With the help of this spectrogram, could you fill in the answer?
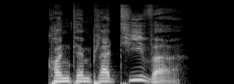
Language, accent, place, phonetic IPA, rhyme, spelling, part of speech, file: German, Germany, Berlin, [kɔntɛmplaˈtiːvɐ], -iːvɐ, kontemplativer, adjective, De-kontemplativer.ogg
- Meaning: 1. comparative degree of kontemplativ 2. inflection of kontemplativ: strong/mixed nominative masculine singular 3. inflection of kontemplativ: strong genitive/dative feminine singular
